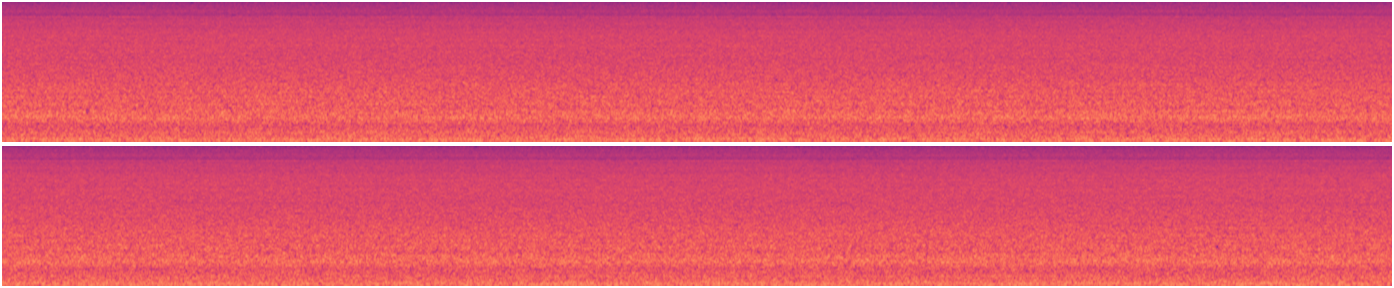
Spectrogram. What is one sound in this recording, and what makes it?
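Jet engines hum steadily with a constant rushing of air.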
